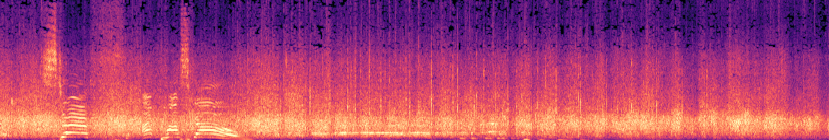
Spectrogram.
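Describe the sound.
Sustained audience applause, a dense steady patter of many hands clapping throughout, with a few whoops and cheering voices rising over it near the start.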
